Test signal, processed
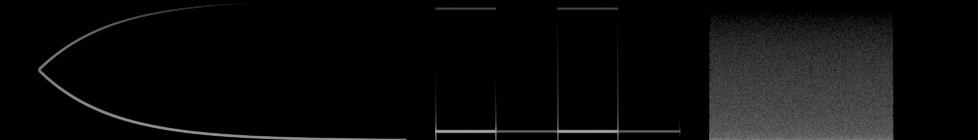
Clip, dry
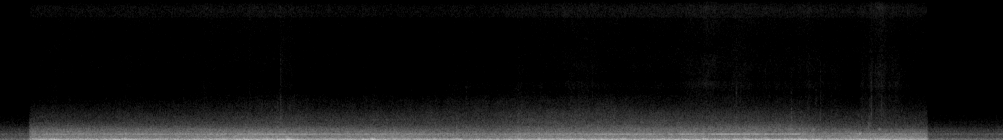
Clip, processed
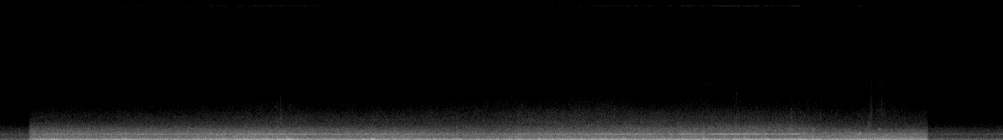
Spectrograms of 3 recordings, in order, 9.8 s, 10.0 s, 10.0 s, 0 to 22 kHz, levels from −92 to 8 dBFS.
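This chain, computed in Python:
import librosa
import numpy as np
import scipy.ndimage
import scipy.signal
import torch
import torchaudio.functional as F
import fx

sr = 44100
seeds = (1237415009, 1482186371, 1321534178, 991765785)

y = np.interp(np.arange(len(x)), np.arange(len(x))[::2], x[::2])
y = y * 10.0 ** (-5.5 / 20.0)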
